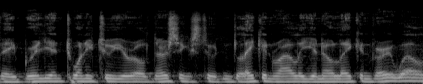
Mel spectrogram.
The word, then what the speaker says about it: Laken Riley: And after months of prodding him, Biden couldn't pronounce her name. He said, He said Lincoln Riley, and Lincoln Riley was the football coach, or the coach. And this was in Congress, couldn't even get the name right.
